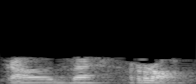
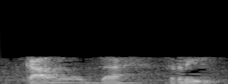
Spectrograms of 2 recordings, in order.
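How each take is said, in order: First: The last word ends in an a vowel. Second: The last word ends in an i vowel. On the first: The speaker calls it wrong. "membacanya dengan fathah huruf akhirnya kal bahra" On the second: The speaker calls it right. "membuat menjadi kasrah kal bahri"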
